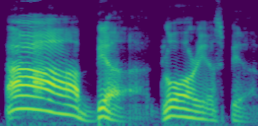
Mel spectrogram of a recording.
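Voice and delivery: loud, high "Ah" settling into relish; relieved. A narrator's reading. Dismissing the question as beer arrives, relieved. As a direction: greet it with a big sigh of relief. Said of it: "with an air of relief".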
